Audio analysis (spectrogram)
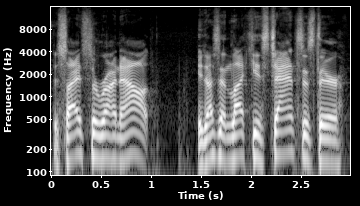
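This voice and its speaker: A man doing live play-by-play on a competitive mobile shooter match, with a fairly high pitch and a smooth, clear tone. His voice sounds worn and hoarse from tiredness, yet he keeps pushing the energy, often climbing into excited shouts. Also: unhurried. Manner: excitable, rising to shouts at big plays. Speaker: esports caster. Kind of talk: live esports play-by-play commentary. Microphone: phone on a low battery.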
